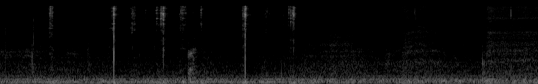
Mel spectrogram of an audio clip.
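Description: Hairdressing shears snip through hair in a few sharp, distinct cuts spaced over several seconds, with a low room hum beneath and no talking.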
